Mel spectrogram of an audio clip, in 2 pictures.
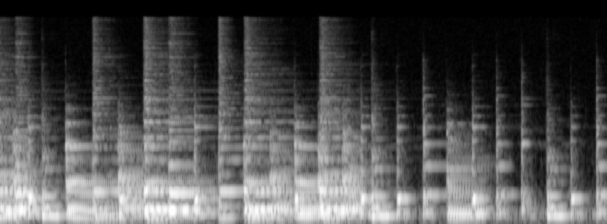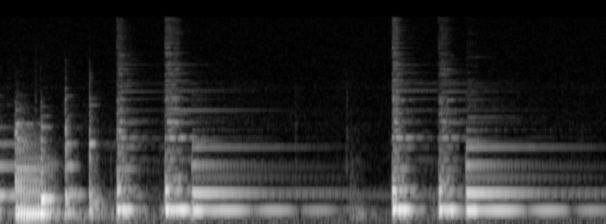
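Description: Prepared grand piano played loudly in dense struck chords, then a run of quick repeated notes that thins out. From about eight seconds in a single held note rings and slowly dies away, with a few soft notes over it, ending quiet.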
